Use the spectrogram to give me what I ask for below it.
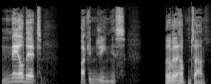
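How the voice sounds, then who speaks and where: Low-voiced cursing podcast host. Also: male voice, animated, brisk, clear, resonant tone, no room sound, clean studio sound. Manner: profane, rambling, sardonic. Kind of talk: casual chat.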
